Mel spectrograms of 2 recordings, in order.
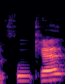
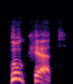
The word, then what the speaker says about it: Phuket: went to my pronunciations won't be right, but you went to Phuket. Is that how you say it? Phuket. Phuket. Yeah. Phuket. But it looks like F-it, you know, Phuket.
